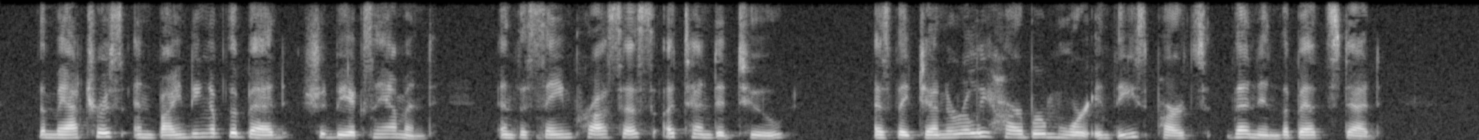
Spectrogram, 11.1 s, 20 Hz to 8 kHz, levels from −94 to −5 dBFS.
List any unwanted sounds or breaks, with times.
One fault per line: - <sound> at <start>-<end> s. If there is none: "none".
none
